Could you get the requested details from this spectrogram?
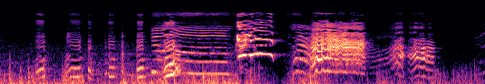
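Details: Moluccan cockatoo giving a laugh: choppy cackling notes building into long, rich, wavering hoots and a loud raspy burst, voice-like in tone, recorded indoors at close range.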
